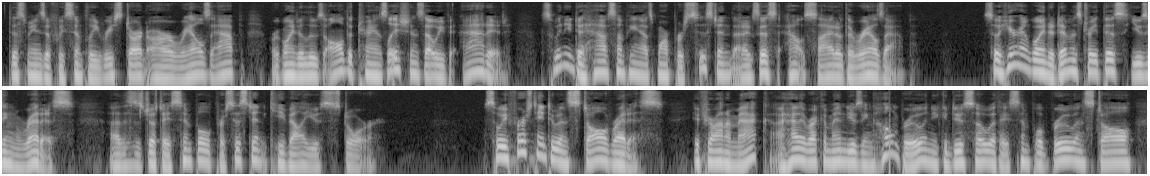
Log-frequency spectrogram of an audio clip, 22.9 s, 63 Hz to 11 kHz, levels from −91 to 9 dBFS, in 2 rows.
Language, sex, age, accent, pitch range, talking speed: English, male, 20-39, American, 105-135 Hz, 210 wpm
